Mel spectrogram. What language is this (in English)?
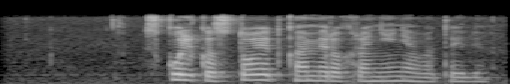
Russian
